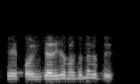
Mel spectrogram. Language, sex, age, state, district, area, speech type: Odia, male, 45-60, Odisha, Kendujhar, urban, conversation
